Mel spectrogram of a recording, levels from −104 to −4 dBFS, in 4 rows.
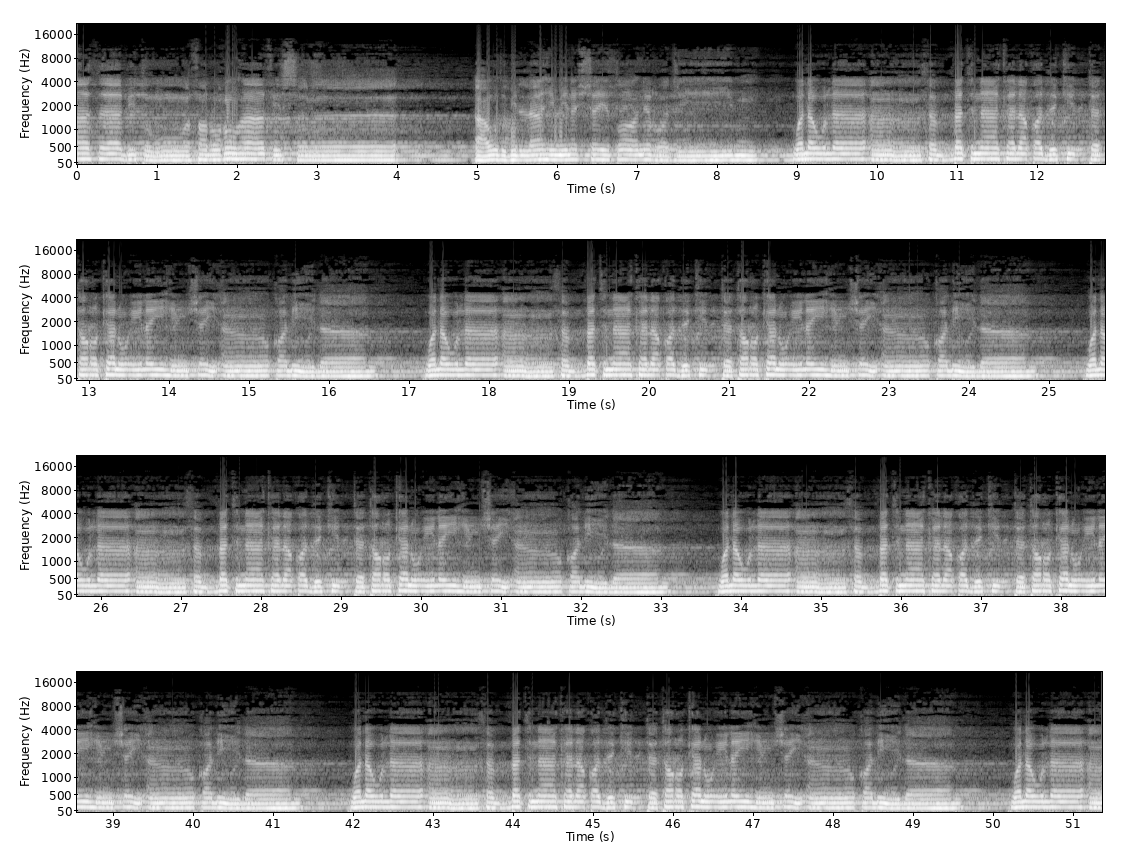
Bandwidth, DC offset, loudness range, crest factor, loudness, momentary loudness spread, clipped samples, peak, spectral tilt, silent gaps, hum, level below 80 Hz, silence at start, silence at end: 4.6 kHz; under 0.1%; 1 LU; 10 dB; -12 LUFS; 4 LU; 0.1%; 0 dBFS; -10.5 dB/octave; none; none; -32 dBFS; 0 s; 0 s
